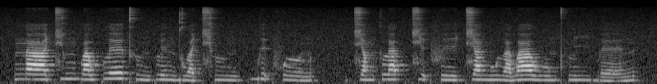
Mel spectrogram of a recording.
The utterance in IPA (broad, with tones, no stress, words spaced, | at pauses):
naː˧ t͡ɕɯ˦˥ŋba˧wplɛː˥˩tʰɯ˩˦ŋ ple˧ndu˩˦a̯ t͡ɕʰɯ˧ŋ | be˦˥ʔfɤː˨˩n | t͡ɕa˧mkla˥˩t̚ t͡ɕe˥˩ʔfeː˧ t͡ɕa˧n wɯ˨˩a̯waː˥˩wo˧m pʰliː˧ bɛː˩˦n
